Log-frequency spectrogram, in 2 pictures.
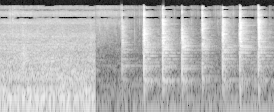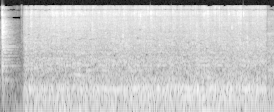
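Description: A wire whisk beating eggs in a plastic bowl: a quick run of about ten clicks, some five a second, starting about a second in. After that comes a steady sizzle of eggs frying in oil on a flat iron griddle.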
